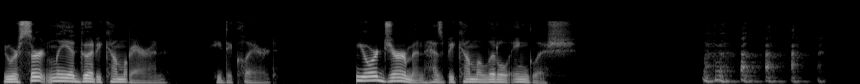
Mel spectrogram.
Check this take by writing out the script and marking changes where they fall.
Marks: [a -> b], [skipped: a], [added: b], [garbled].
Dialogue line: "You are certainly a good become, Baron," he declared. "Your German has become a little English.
"You are certainly a good become, Baron," he declared. "Your German has become a little English.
